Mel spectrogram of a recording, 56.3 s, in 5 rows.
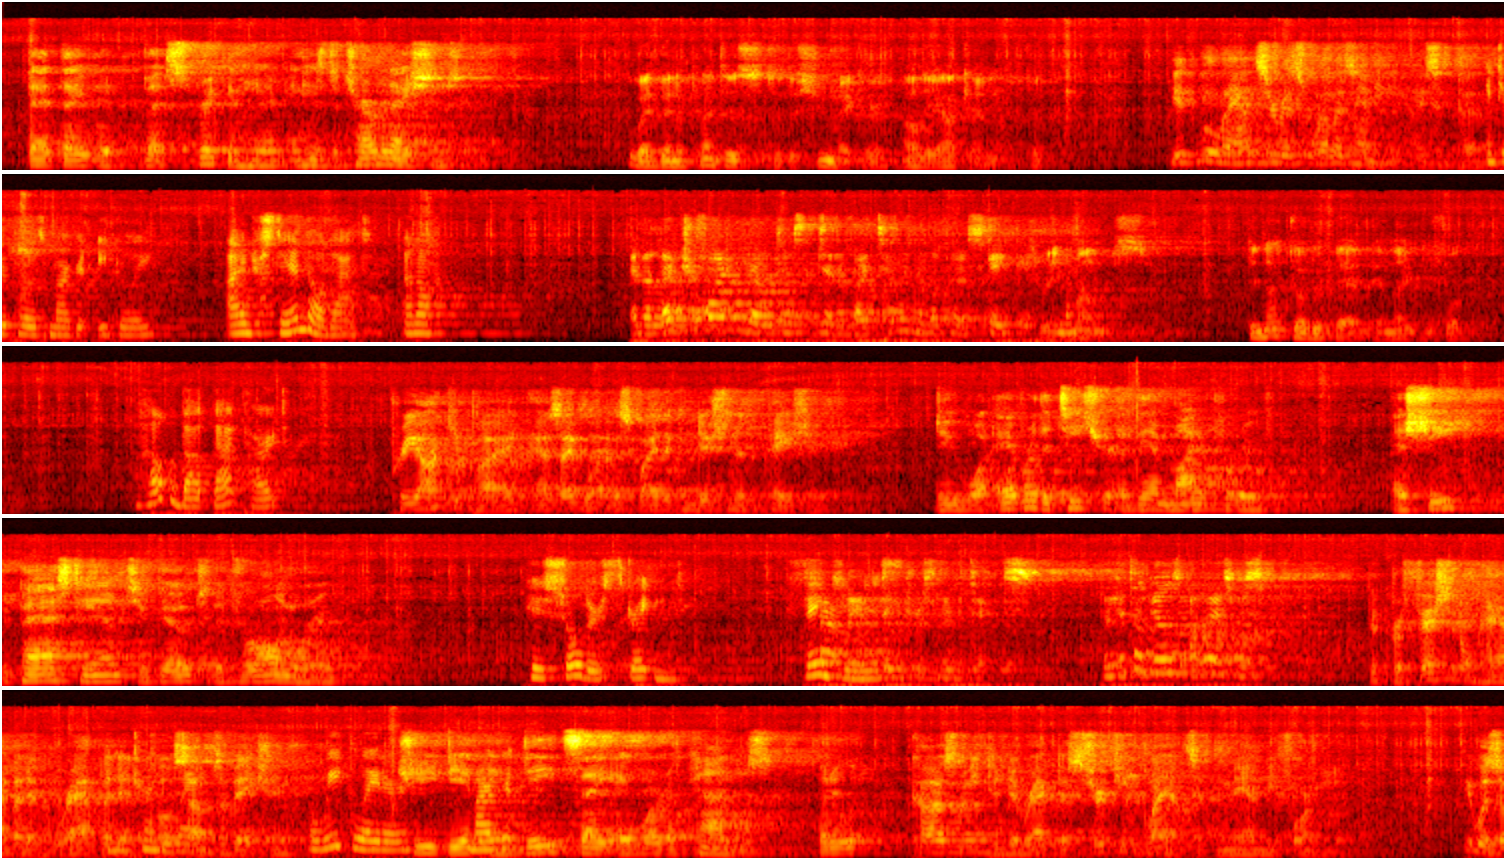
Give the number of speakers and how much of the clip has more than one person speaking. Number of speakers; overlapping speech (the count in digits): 5, about 8%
